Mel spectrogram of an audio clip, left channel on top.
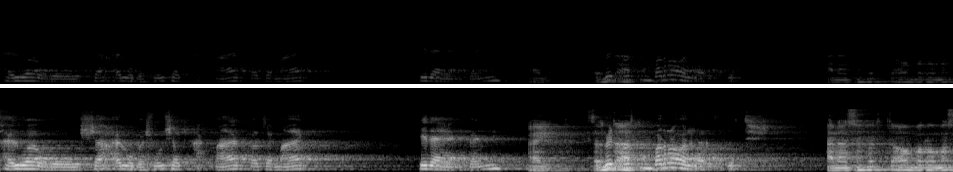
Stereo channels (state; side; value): quieter; left; 37.9 dB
